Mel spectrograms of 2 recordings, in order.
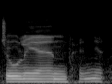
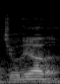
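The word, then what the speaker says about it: Julianna Peña: He was, he was talking with, is it Juliana Pena? Is that how you say it? Bobs? Is it Julianne Pena? Oh, Juliana.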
